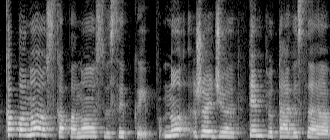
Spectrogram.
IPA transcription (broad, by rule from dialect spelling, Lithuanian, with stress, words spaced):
kɐpɐˈnoːɐʊs kɐpɐˈnoːɐʊs ʋʲɪˈsɐɪp ˈkɐɪp ˈnʊ ʒoːˈd͡ʒʲʊ ˈtʲɛmʲpʲʊ ˈtɑː ˈʋʲɪsɐ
